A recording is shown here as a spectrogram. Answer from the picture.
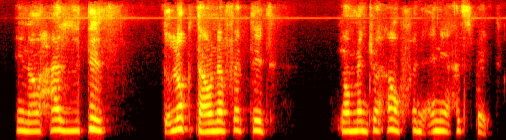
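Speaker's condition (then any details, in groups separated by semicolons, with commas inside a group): Cerebral palsy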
